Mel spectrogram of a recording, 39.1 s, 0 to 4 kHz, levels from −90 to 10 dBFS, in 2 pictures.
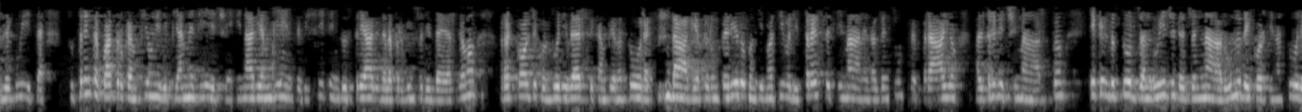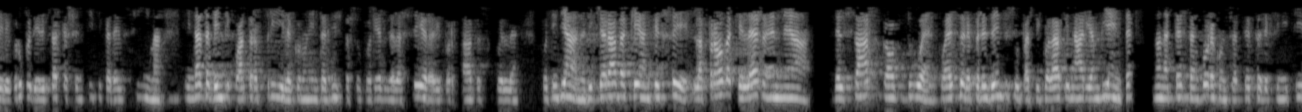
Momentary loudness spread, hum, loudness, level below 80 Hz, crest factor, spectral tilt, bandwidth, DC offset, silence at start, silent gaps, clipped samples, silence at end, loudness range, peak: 14 LU; none; -23 LUFS; -64 dBFS; 20 dB; -10 dB/octave; 3.6 kHz; under 0.1%; 0 s; 31.80-31.96 s; under 0.1%; 0 s; 6 LU; -4 dBFS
